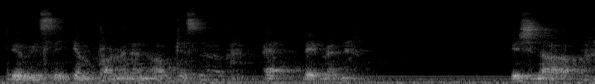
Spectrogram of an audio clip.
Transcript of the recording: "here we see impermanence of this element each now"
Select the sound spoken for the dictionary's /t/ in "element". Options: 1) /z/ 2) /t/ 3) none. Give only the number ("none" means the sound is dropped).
3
